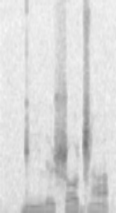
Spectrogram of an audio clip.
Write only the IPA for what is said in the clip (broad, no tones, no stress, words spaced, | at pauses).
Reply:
ɖĩlø ʂɔɖ͡ʐɑ̃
